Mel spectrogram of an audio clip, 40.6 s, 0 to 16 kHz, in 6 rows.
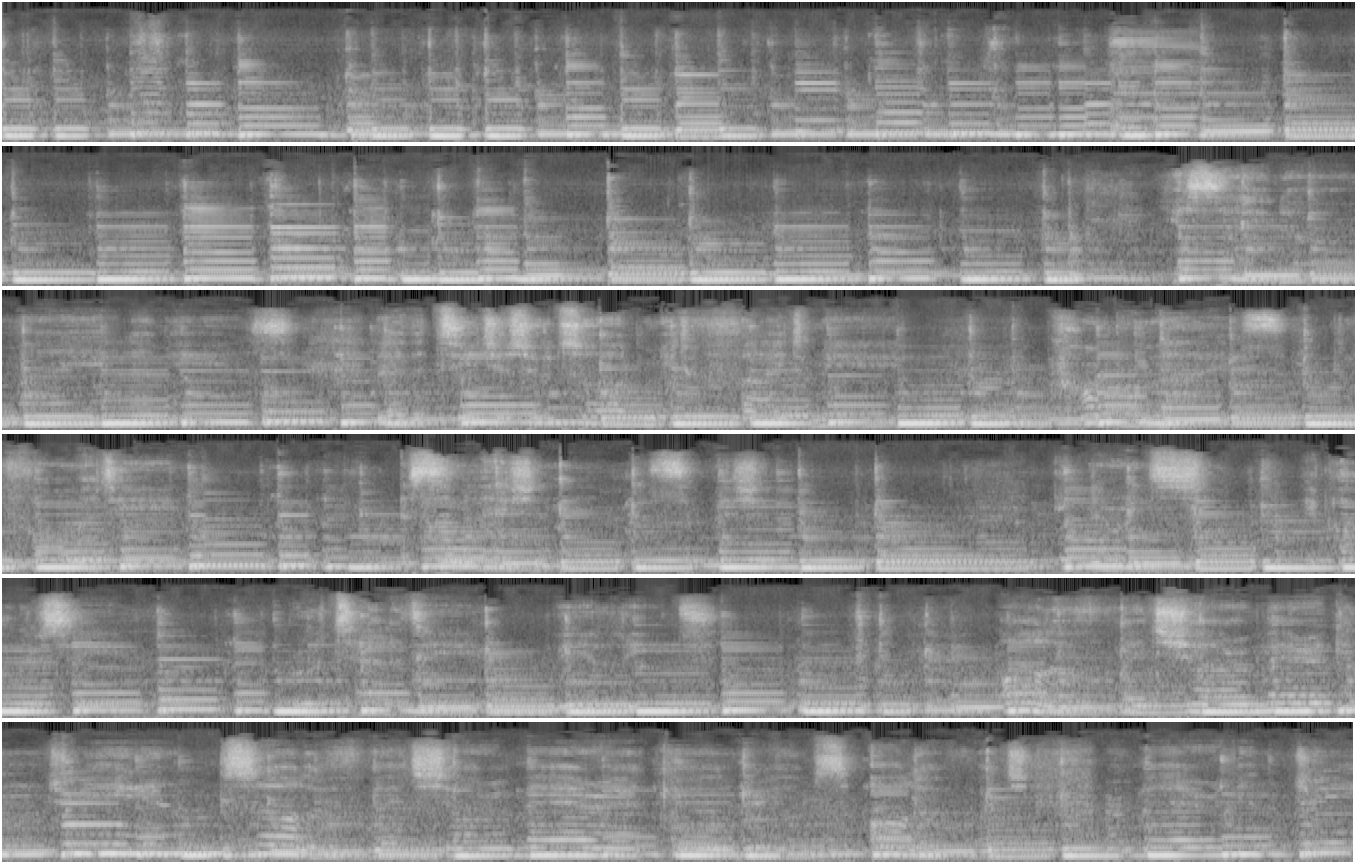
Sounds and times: Guitar: 0.0 - 40.5
Singing: 12.4 - 24.3, 25.4 - 27.8, 28.4 - 30.9, 32.0 - 40.5.

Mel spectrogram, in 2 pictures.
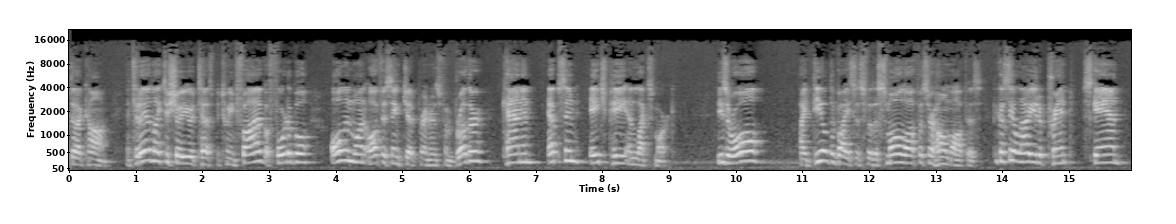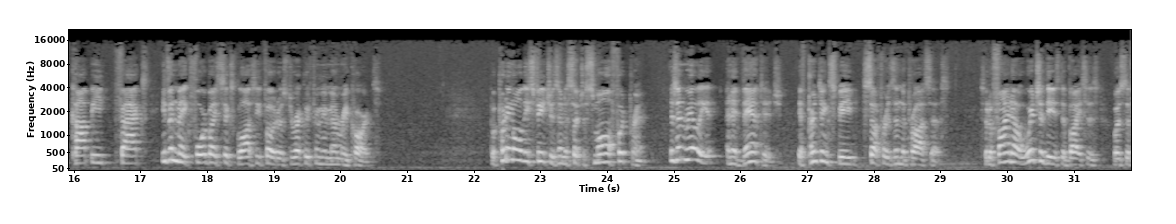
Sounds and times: Speech: 0.0 - 20.7, 22.2 - 31.8.

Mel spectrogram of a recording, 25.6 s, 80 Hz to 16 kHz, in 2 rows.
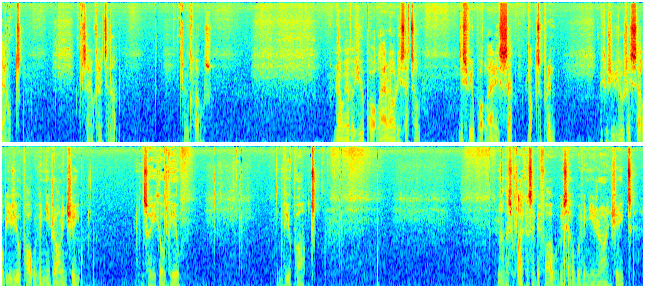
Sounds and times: Speech: 1.6 - 2.4, 3.6 - 4.2, 6.6 - 8.4, 9.2 - 11.1, 12.0 - 14.4, 15.6 - 16.4, 18.3 - 19.1, 22.7 - 25.5.

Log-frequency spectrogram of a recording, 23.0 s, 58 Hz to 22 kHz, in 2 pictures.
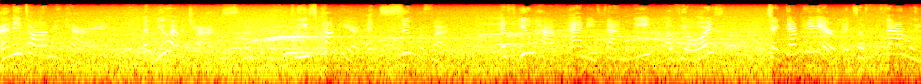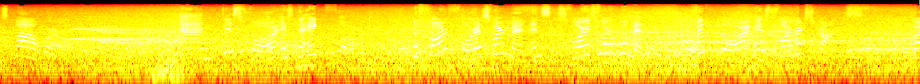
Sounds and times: Speech: 0.0 - 12.2, 13.8 - 16.0, 16.7 - 19.6, 20.2 - 22.4.

